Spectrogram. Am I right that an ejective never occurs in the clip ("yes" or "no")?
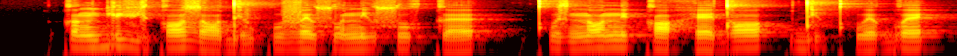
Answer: yes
